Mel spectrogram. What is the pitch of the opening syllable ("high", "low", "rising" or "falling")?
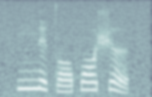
falling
